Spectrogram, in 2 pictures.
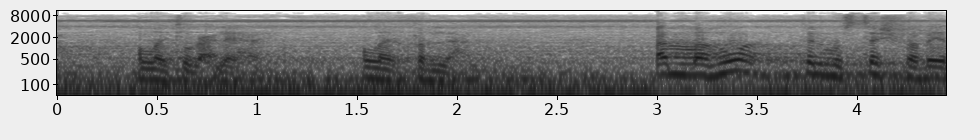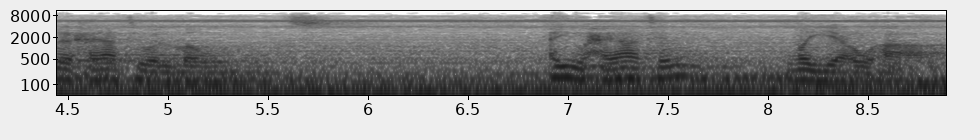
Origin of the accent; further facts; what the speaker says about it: Kuwait; العام الماضي عندنا بالكويت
